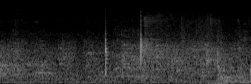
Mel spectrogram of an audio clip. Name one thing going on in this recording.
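A cue tip strikes a pool ball with a short, sharp click.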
